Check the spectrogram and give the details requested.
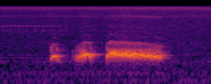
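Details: Spotted dove (derkuku) lure call for bird trapping: two clipped low coos followed by a long, steady, slightly rough coo.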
